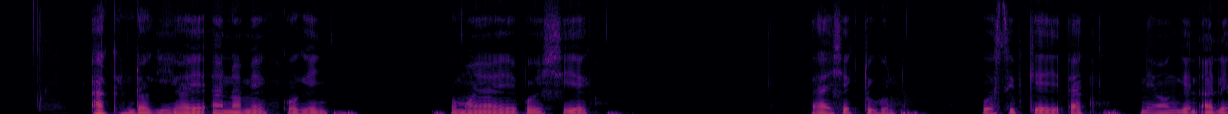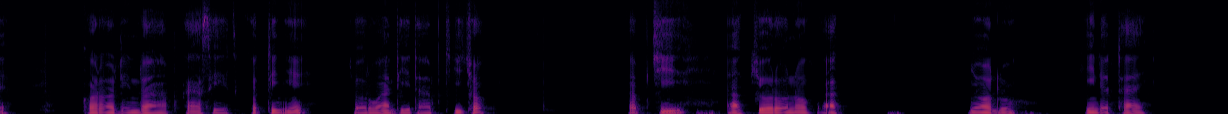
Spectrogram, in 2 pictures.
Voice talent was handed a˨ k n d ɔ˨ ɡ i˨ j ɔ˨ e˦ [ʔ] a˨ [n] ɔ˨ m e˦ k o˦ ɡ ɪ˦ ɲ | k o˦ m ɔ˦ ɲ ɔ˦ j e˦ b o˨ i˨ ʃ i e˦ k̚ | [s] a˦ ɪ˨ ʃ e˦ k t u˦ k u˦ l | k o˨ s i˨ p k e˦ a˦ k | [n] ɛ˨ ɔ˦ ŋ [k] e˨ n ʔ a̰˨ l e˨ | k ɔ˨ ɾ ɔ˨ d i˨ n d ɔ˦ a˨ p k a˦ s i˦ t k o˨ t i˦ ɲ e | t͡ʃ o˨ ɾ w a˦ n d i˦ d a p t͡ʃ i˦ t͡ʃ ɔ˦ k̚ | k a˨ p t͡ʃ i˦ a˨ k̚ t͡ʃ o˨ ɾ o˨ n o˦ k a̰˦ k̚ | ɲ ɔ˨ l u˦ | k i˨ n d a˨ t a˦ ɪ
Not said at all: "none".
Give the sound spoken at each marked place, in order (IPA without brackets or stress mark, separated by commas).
ʔ, n, s, n, ɡ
